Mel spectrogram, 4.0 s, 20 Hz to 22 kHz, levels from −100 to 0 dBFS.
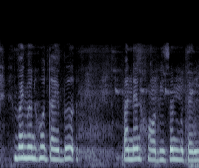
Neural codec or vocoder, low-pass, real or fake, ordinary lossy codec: codec, 16 kHz, 16 kbps, FreqCodec, smaller model; none; fake; none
